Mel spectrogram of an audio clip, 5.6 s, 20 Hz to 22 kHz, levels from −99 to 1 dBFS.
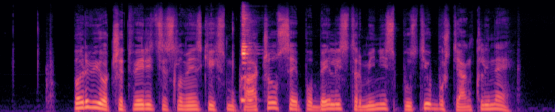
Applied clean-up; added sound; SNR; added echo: neural mask model RNNoise.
